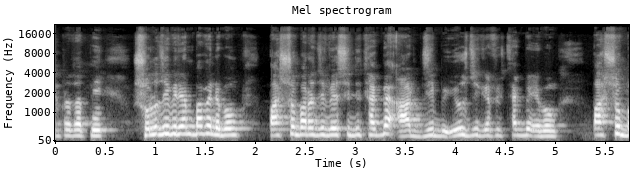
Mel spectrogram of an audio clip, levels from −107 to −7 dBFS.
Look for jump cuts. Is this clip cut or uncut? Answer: uncut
